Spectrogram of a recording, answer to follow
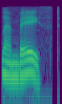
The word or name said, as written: lambast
